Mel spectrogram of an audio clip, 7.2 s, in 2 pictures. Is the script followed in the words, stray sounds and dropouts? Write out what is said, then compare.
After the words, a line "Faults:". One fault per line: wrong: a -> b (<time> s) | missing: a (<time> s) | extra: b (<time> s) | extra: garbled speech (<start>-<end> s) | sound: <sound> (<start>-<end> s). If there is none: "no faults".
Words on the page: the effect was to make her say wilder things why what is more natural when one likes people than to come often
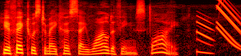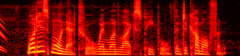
the effect was to make her say wilder things why what is more natural when one likes people than to come often
Faults:
sound: chirp (2.9-3.7 s)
